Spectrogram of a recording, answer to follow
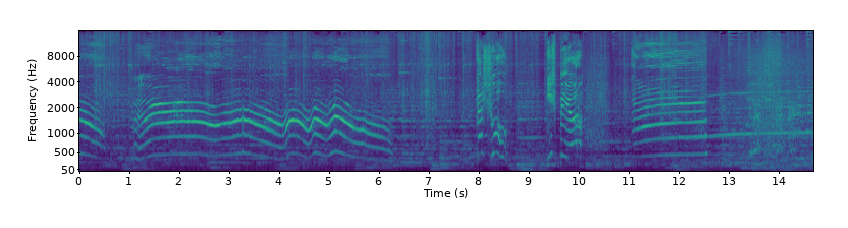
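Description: A child's voice imitating a fire-truck siren, in long wavering wails that rise and fall. A few short falling glides come near the middle, over background music.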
